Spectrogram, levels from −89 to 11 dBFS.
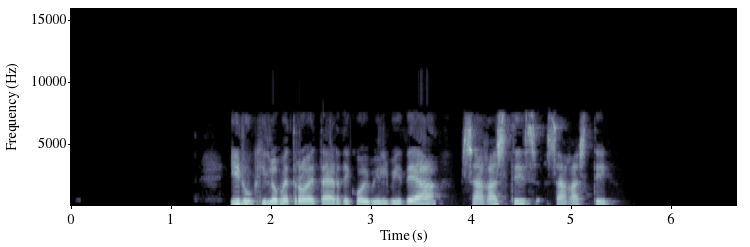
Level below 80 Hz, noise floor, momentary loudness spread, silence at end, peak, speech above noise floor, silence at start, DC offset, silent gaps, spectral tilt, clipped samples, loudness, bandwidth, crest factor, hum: -64 dBFS; under -90 dBFS; 7 LU; 1.25 s; 0 dBFS; over 75 dB; 1.6 s; under 0.1%; none; -4.5 dB/octave; under 0.1%; -16 LUFS; 8 kHz; 18 dB; none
